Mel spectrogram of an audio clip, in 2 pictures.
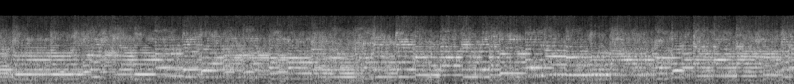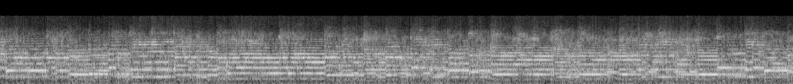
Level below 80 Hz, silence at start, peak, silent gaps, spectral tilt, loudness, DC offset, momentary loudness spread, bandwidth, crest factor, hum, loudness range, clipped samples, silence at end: -40 dBFS; 0 s; -2 dBFS; none; -3 dB/octave; -12 LUFS; under 0.1%; 2 LU; 10 kHz; 10 dB; none; 0 LU; under 0.1%; 0 s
